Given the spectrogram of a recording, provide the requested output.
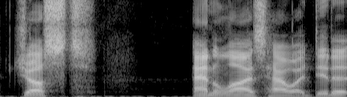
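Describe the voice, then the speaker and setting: In an Australian accent, a man speaks with a bright, sharp tone on a very clean recording with a silent background. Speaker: tabletop wargaming youtuber. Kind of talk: tutorial. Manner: casual, lots of fillers.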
